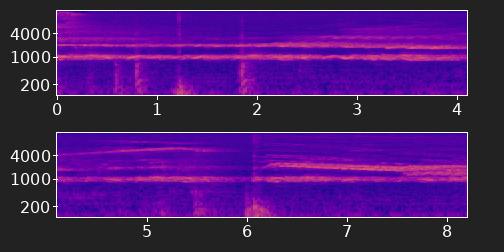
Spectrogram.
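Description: Spacey electronic intro of the recorded song: a steady, wavering theremin-like tone with slow rising and falling sweeps above it. A few low thumps are heard along with it.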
